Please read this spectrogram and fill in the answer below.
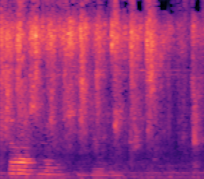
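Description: A voice trailing off with a slightly falling pitch in the first second, then a faint steady background hiss.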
